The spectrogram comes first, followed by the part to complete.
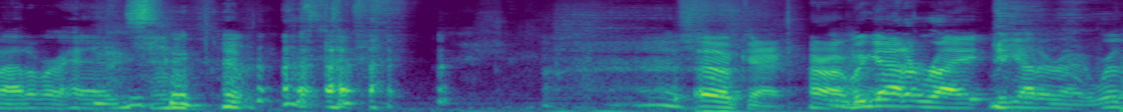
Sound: laughter

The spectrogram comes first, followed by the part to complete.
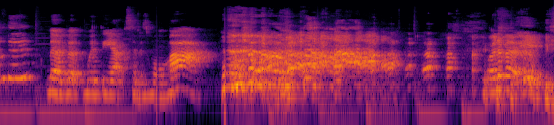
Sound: laughing

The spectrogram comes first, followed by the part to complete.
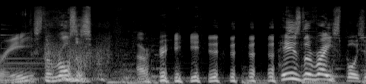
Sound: laughing

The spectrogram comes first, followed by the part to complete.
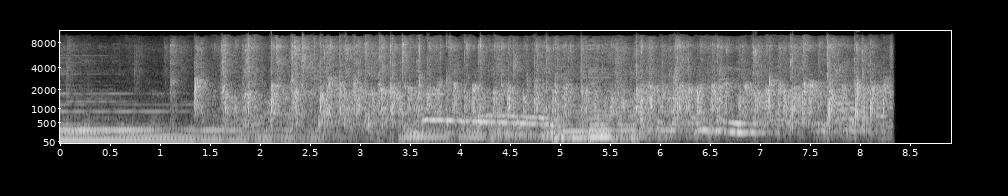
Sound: clapping

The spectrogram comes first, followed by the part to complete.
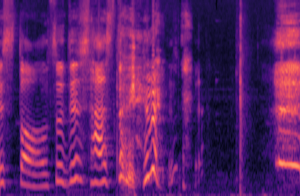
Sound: chuckles

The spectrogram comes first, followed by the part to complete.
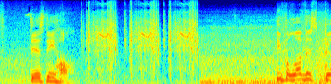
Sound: camera shutter clicking

